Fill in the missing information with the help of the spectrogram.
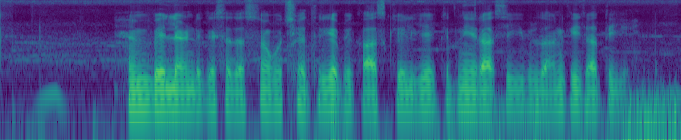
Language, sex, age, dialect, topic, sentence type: Hindi, male, 31-35, Awadhi Bundeli, banking, statement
